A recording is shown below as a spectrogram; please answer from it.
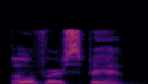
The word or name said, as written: overspend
